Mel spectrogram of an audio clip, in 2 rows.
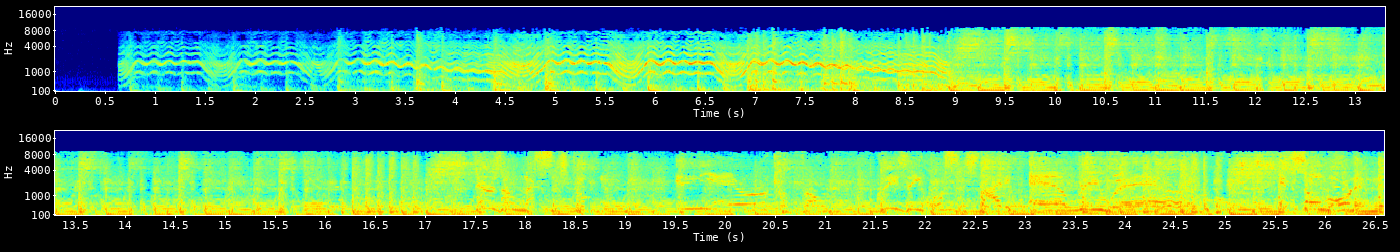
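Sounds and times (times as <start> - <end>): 
wailing swooping electronic tones: 0.7 - 9.0
rock band with driving drums and heavy guitars: 3.4 - 26.5.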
